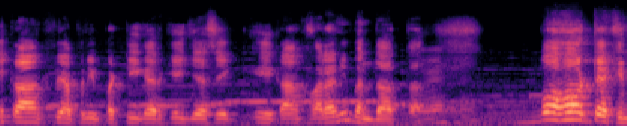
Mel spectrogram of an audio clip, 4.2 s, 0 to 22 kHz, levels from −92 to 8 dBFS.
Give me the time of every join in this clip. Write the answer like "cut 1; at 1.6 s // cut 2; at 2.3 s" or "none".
none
